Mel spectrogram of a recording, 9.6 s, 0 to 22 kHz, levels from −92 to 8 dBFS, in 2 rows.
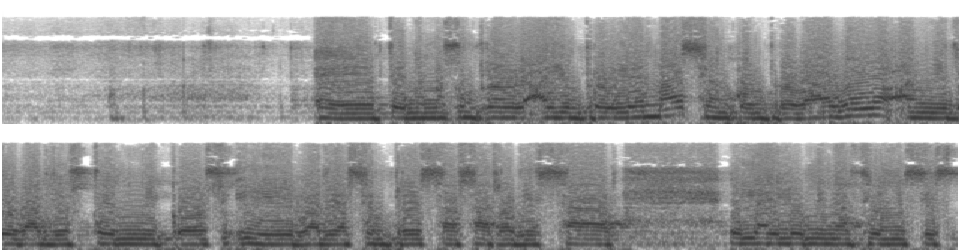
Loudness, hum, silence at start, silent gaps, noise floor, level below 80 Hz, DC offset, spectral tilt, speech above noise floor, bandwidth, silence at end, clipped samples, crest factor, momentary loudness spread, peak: -17 LUFS; none; 0 s; none; -39 dBFS; -42 dBFS; under 0.1%; -3.5 dB/octave; 22 dB; 14 kHz; 0 s; under 0.1%; 10 dB; 15 LU; -8 dBFS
